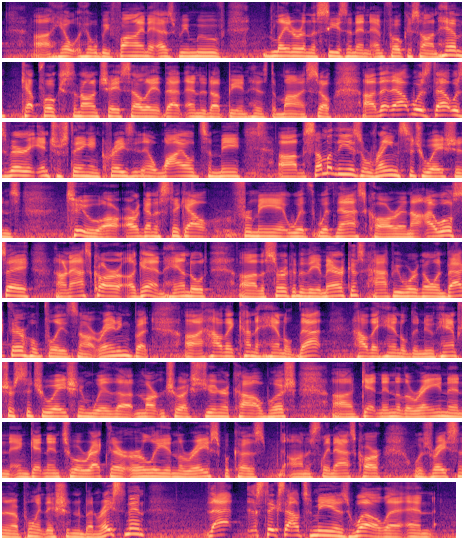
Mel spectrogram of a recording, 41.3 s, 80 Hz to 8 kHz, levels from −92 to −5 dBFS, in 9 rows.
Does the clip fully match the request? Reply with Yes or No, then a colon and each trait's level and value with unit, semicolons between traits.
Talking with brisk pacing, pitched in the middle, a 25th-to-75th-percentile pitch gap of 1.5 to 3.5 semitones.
Yes: fast, 210 wpm; medium, 145 Hz; average, 3.1 semitones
